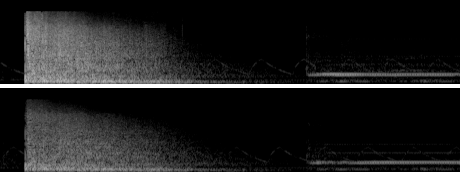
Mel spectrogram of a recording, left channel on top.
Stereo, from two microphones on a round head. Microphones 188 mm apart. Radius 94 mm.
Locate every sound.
0.2 s an explosion: 75° left (ahead or behind), 0.5 m
3.1 s a phone ringing: 85° left, 5 m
